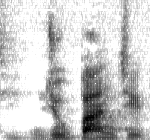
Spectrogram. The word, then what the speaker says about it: Župančič: Evidentemente el marxismo, la escuela eslovena, no sé si lo conocéis, a Zizek y Župančič, ¿cómo se pronuncia esto? Correcto. Župančič, ¿no?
